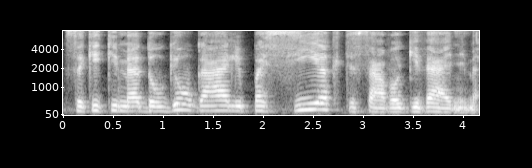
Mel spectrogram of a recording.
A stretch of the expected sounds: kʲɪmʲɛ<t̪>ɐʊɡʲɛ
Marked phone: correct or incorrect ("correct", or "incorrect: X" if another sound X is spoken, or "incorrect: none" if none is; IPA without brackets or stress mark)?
incorrect: d̪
